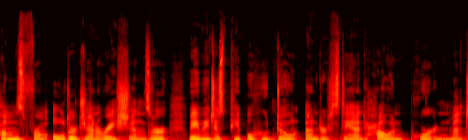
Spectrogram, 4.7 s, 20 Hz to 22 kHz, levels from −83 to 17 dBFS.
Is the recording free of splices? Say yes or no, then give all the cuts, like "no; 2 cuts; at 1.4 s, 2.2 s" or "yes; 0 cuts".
yes; 0 cuts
